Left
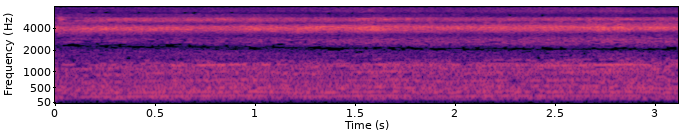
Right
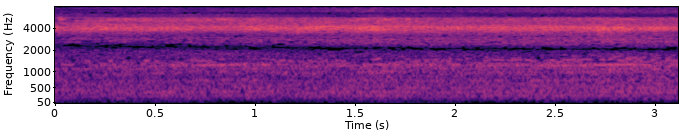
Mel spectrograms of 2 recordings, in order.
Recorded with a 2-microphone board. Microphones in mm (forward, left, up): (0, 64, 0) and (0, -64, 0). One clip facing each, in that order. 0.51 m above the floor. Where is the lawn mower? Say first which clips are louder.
Left 7 dB; 55° left (ahead or behind); by 3.1 s 40° left (ahead or behind).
